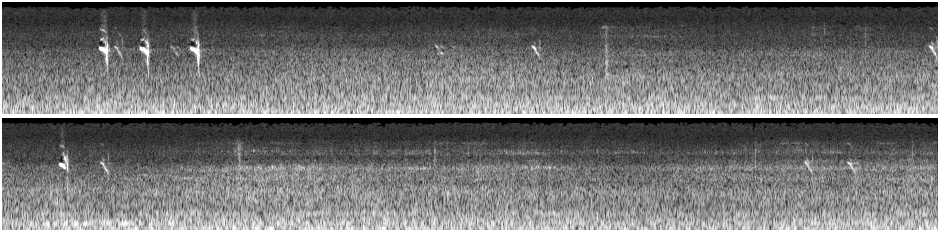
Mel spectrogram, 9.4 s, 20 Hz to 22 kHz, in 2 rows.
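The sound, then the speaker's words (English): Short, high chirps from a bird, a few quick ones near the start and more scattered later, faint above a constant loud rushing noise. “Recording bird 20 again.”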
